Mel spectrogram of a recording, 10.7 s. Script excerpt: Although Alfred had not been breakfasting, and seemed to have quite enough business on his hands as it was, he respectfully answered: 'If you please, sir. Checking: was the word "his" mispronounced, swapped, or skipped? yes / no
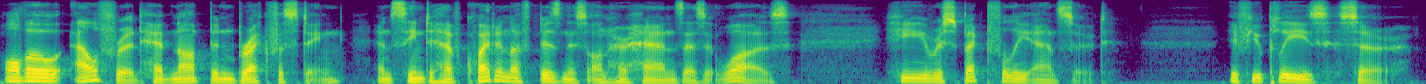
yes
